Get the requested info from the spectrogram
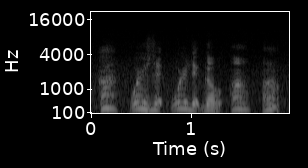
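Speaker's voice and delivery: high, insistent questioning; jumping up, desperate to find it; eager demanding. Acted. Sagani getting up, demanding where the house is, high and eager. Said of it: "acting, getting up and wondering".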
